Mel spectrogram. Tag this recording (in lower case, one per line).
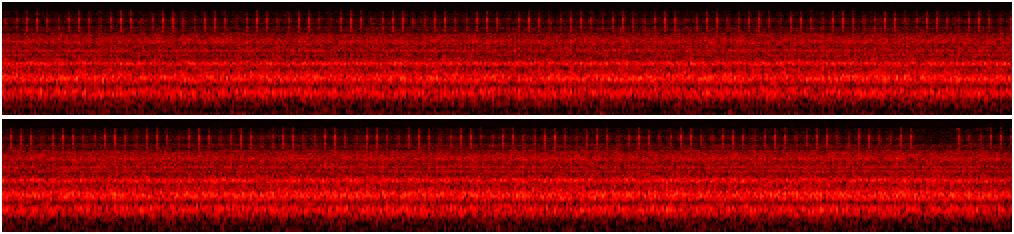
white noise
